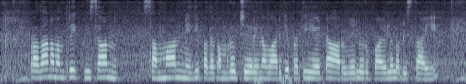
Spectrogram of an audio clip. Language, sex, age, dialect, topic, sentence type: Telugu, female, 18-24, Central/Coastal, agriculture, statement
